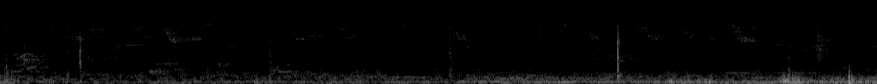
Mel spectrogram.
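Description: Small birds chirping over and over, many short chirps that fall in pitch, with a low rumble that grows louder toward the end and a few sharp clicks.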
